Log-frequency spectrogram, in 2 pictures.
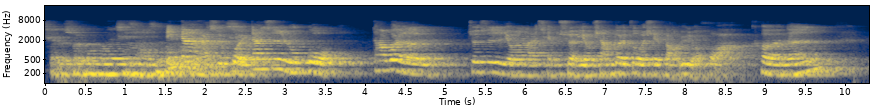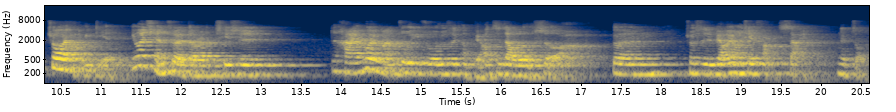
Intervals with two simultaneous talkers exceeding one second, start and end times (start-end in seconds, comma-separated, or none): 0.9-2.5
